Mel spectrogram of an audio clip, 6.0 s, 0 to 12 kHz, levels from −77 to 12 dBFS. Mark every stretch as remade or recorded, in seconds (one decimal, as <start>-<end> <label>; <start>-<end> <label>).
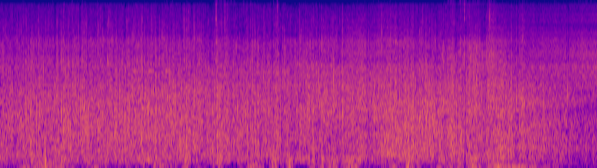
0.0-3.4 recorded; 3.4-4.0 remade; 4.0-4.9 recorded; 4.9-6.0 remade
